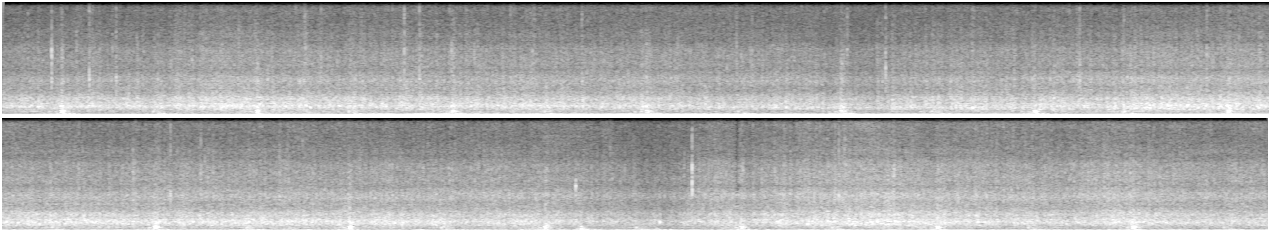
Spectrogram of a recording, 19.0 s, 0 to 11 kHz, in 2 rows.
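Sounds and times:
rain on car roof: 0.0 - 19.0
road rumble: 0.0 - 19.0
low knocks: 0.3 - 19.0.

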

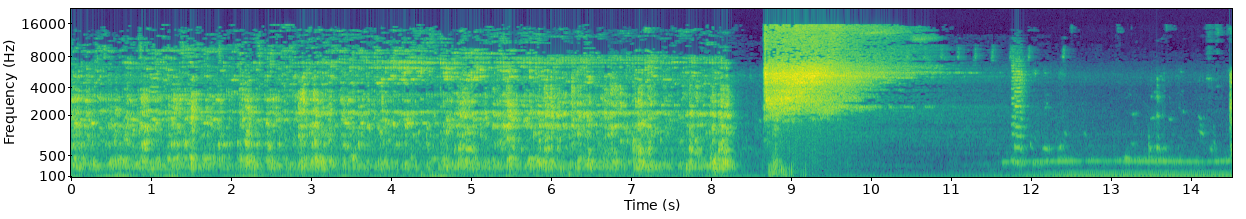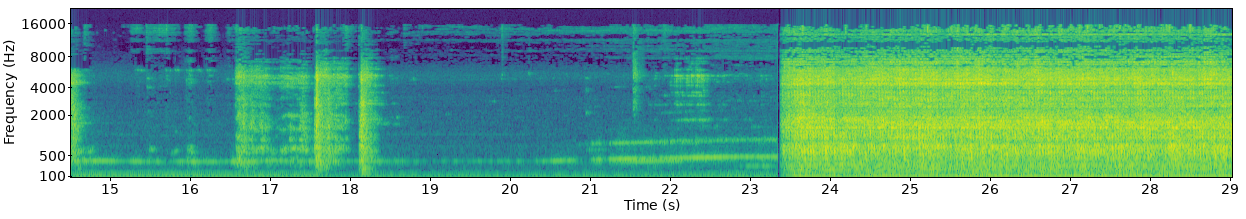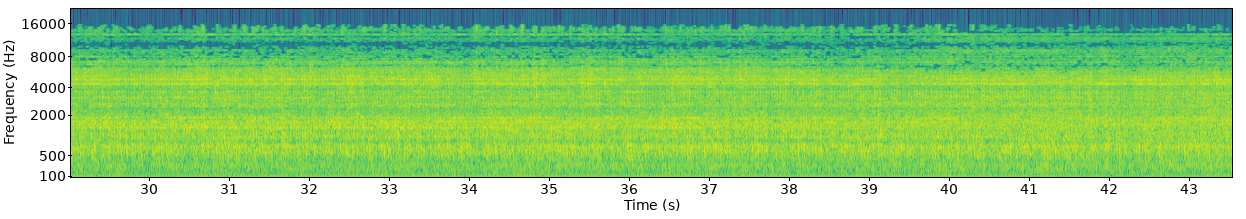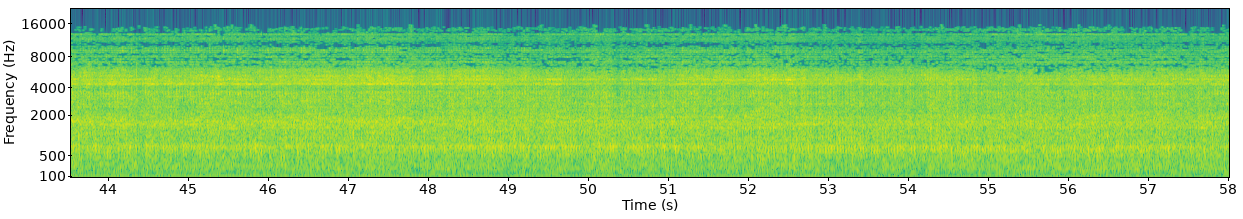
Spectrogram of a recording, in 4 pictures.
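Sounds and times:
drilling rig engine and drilling: 0.0 - 58.0.

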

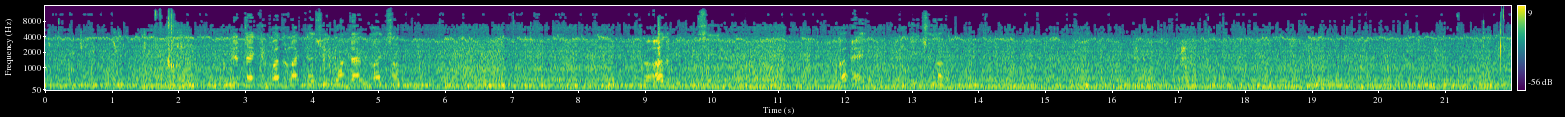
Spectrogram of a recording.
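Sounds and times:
truck engine and tyre drone: 0.0 - 22.0.

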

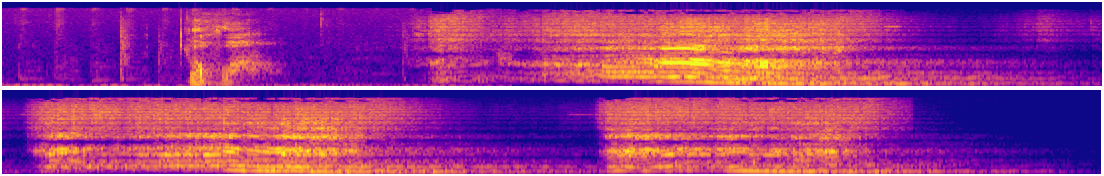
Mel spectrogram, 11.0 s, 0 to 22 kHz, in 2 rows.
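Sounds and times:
lion roaring with echo: 2.0 - 10.7.

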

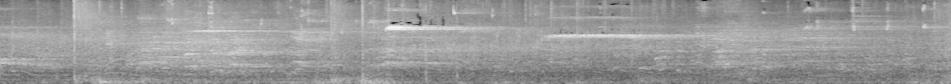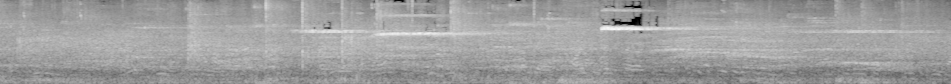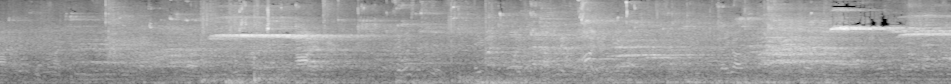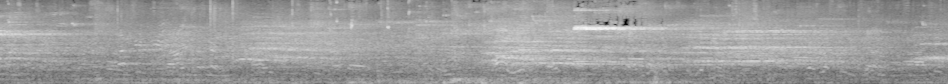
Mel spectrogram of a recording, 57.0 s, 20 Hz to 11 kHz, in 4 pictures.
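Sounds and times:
sneakers squeaking on floor: 2.4 - 10.6, 11.2 - 14.6, 18.0 - 25.4, 30.7 - 44.7, 47.7 - 53.0.

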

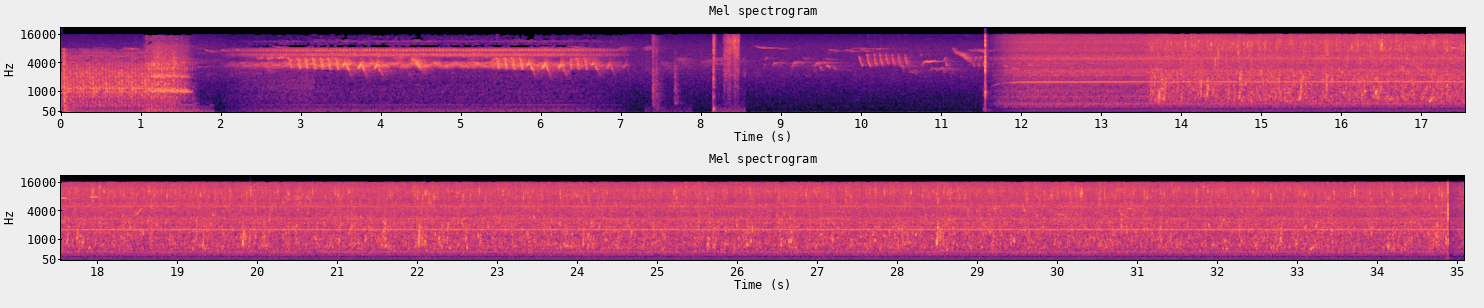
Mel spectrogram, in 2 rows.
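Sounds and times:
water pump humming: 0.0 - 1.8, 11.6 - 35.0
pump switch click: 11.5 - 11.8
water pouring into plastic tank: 13.2 - 35.0.

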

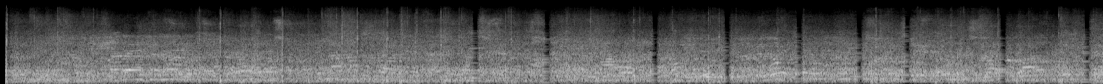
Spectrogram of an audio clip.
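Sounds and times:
people talking: 0.1 - 11.0.

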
